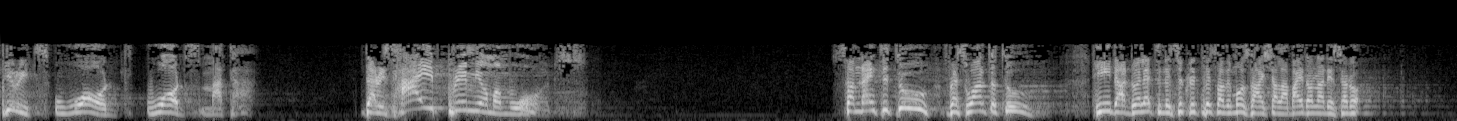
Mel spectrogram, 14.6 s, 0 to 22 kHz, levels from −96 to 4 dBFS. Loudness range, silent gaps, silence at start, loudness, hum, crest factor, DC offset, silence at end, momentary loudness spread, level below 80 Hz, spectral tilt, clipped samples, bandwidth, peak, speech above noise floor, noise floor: 6 LU; none; 0 s; -19 LUFS; none; 20 dB; under 0.1%; 0.85 s; 11 LU; -64 dBFS; -3.5 dB/octave; under 0.1%; 6 kHz; -2 dBFS; 56 dB; -75 dBFS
